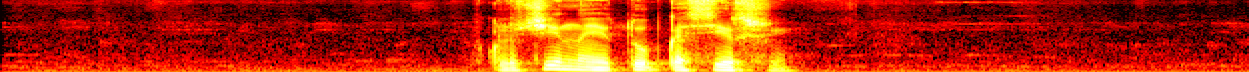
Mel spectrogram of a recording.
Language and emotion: Russian, neutral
